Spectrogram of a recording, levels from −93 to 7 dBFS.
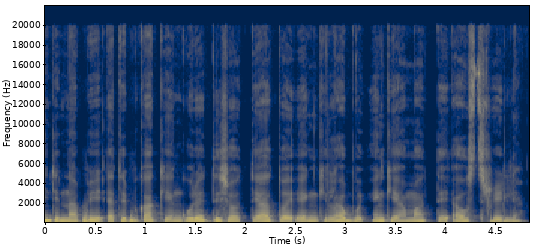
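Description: No technical faults can be heard in the speech. Nothing in the audio calls for a timestamp or a correction.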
